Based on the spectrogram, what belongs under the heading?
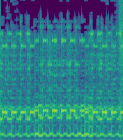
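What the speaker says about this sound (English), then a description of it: "So lucky I had a phone call." A phone ringing with an incoming call, heard as a loud, close, steady electronic ringtone with bright sustained tones and no talk over it.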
